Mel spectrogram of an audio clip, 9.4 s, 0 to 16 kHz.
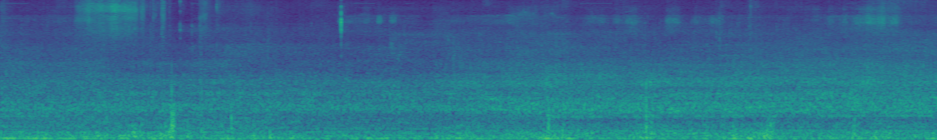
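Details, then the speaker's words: Land Rover Discovery 300Tdi diesel after a road drive, with a new timing belt, head gasket, skimmed head, glow plugs and ancillary belts, idling and heard through the lowered window from outside. Steady even idle with no knocks or misses, normal. "And we'll drop the window so you can, as we're finishing off this video, have a listen to it idle along the outside."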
